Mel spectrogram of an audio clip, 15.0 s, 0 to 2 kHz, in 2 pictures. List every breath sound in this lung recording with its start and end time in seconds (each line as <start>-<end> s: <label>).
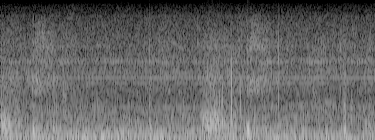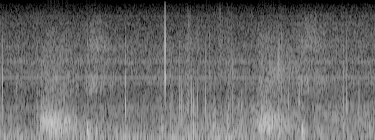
3.91-4.88 s: inhalation
3.91-4.88 s: crackles
4.86-5.65 s: exhalation
8.23-9.18 s: inhalation
9.18-9.90 s: exhalation
12.62-13.47 s: inhalation
13.47-14.23 s: exhalation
